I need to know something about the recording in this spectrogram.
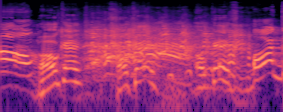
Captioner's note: laughing in audience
